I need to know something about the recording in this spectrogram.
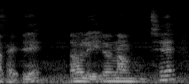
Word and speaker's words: ح: থাকে তাহলে এটার নাম হচ্ছে হা। হা। হা উচ্চারণের ক্ষেত্রে গলার মাঝখানে একটু চাপ প্রয়োগ করলে হার সঠিক উচ্চারণটা বের হয়ে আসে।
